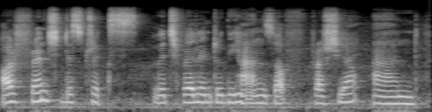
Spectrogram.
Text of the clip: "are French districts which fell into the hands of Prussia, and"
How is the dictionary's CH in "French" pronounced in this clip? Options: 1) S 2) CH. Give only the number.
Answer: 2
